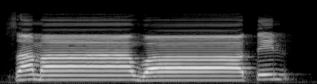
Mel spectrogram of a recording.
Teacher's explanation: हुरूफ़ मद्दा को एक अलिफ यानी 2 हरकत की मिकदार तक खींच कर पढ़ते हैं। इस तरह खड़ी हरकत को भी एक अलिफ यानी 2 हरकत की मिकदार तक खींच कर पढ़ेंगे।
